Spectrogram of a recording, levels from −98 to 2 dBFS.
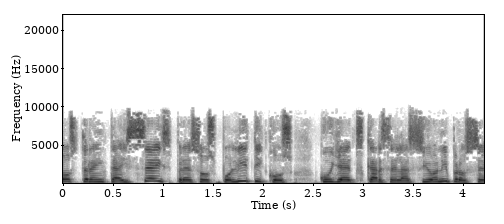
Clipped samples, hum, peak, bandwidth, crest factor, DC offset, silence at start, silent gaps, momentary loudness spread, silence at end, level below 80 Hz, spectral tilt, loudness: under 0.1%; none; -6 dBFS; 10 kHz; 16 dB; under 0.1%; 0 s; none; 3 LU; 0 s; -60 dBFS; -2.5 dB/octave; -23 LUFS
